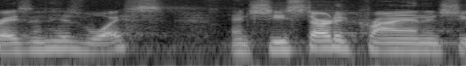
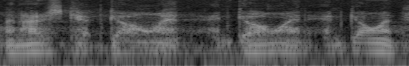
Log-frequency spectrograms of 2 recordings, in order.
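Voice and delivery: very soft, near-whispered and lower; hushed confession; 4 semitones lower, 13 dB quieter than usual. Real, not acted. Preacher confessing he kept yelling at family, hushed. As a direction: let the repeats fade into a whisper.

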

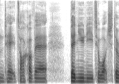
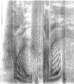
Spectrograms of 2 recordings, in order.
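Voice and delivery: mock bald man; 6 semitones higher, slower than usual. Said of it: "and said".

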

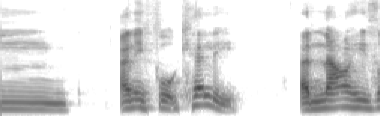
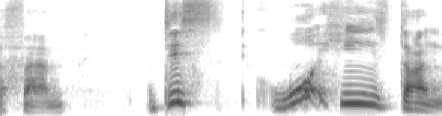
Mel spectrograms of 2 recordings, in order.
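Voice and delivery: ordinary talk, nothing marked

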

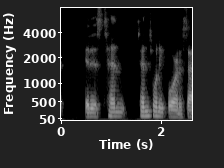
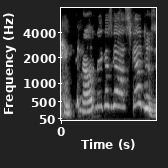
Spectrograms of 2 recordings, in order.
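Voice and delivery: playful; 7 dB louder than usual. Real, not acted. Joking excuse for break.

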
